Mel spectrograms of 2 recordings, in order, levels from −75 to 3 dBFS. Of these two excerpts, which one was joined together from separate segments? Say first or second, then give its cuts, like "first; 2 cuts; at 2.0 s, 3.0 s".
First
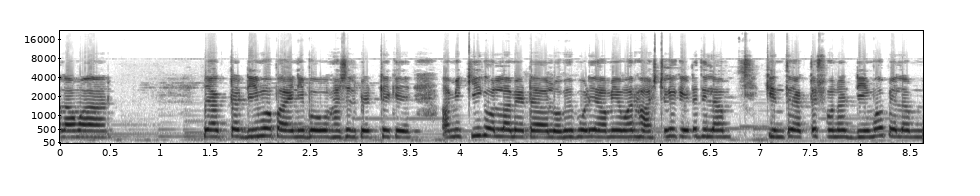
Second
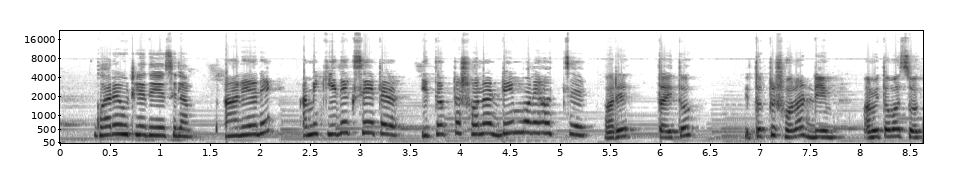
second; 2 cuts; at 1.5 s, 5.4 s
